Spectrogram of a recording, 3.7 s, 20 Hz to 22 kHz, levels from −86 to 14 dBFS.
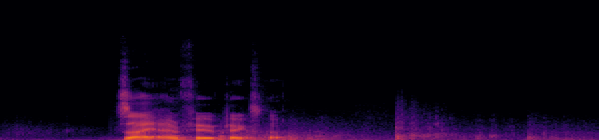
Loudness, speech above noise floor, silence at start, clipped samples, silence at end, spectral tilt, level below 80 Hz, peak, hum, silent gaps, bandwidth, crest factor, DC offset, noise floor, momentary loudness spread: -26 LUFS; 35 dB; 0.75 s; under 0.1%; 0.4 s; -5.5 dB/octave; -58 dBFS; -8 dBFS; none; none; 10.5 kHz; 20 dB; under 0.1%; -59 dBFS; 24 LU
